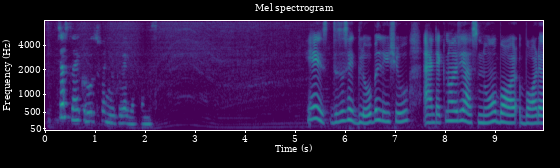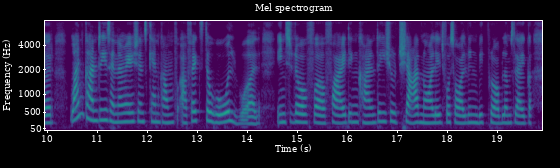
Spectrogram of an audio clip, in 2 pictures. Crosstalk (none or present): none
